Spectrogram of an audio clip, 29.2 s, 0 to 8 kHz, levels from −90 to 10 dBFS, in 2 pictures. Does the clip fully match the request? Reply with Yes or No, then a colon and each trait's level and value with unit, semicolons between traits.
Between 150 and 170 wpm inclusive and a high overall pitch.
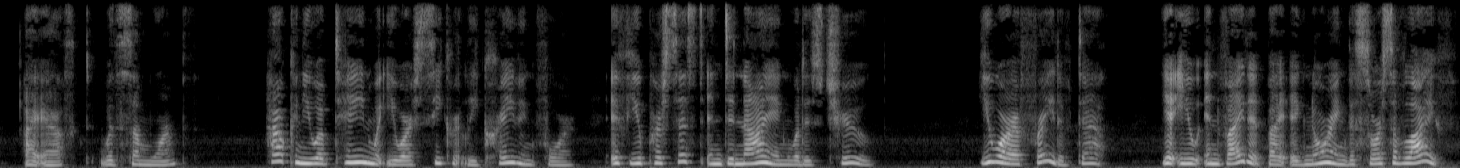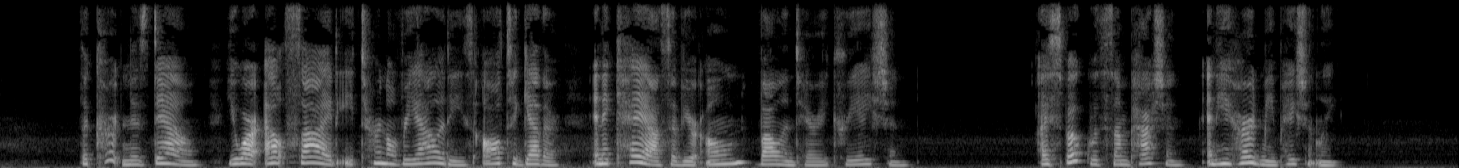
No: slow, 135 wpm; high, 225 Hz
